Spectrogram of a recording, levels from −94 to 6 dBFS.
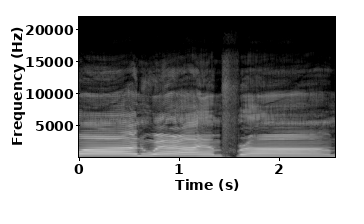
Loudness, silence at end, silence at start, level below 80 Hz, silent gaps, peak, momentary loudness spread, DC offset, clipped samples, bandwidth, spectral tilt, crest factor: -23 LUFS; 0 s; 0 s; -66 dBFS; none; -10 dBFS; 7 LU; under 0.1%; under 0.1%; 16 kHz; -1.5 dB/octave; 14 dB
